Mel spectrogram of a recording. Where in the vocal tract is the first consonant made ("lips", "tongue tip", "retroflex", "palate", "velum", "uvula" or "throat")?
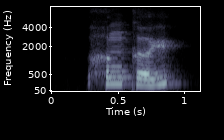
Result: throat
